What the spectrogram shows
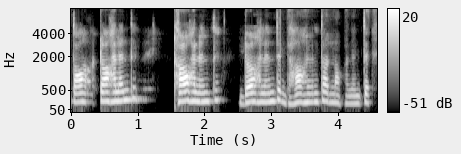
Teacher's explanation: तो ट वर्ग का उच्चारण स्थान मूर्धा।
